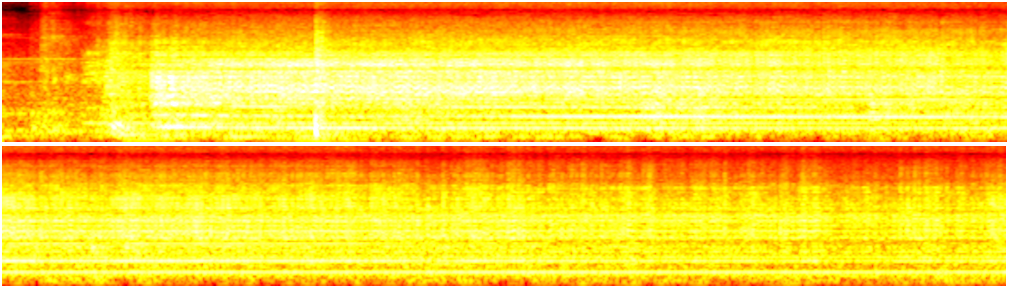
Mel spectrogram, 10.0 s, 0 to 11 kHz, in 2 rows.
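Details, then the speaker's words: 2016 Ford F250, after replacing the fuel filters, key cycled to prime: a steady high electric whine keeps humming; the fuel pump runs longer than it should, since the system should already be pressured up. "So, I said we'll keep cycling. It shouldn't run that long. Should already have the system pressured up."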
